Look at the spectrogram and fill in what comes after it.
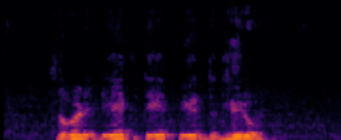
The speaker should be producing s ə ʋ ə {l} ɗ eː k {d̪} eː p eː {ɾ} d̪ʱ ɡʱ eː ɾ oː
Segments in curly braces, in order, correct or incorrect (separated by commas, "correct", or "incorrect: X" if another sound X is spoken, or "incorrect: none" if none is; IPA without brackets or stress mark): incorrect: ɽ, incorrect: t̪, correct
